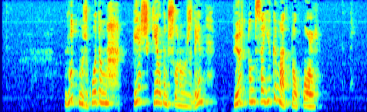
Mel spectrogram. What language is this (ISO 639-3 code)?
chm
